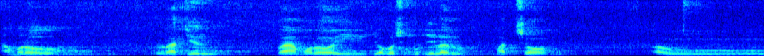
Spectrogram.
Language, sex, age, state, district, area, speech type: Odia, male, 60+, Odisha, Jagatsinghpur, rural, spontaneous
